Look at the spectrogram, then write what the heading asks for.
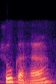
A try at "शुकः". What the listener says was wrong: सुकहा हो जा रहा है, सुकहा मत करिए, शुकह।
